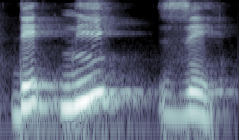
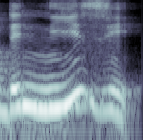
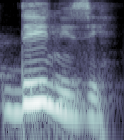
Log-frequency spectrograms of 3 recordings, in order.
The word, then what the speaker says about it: Denise: Denise. Né? Então dá para a gente perceber que quando eu falo Denise, esse ni, ele se pronuncia mais forte.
